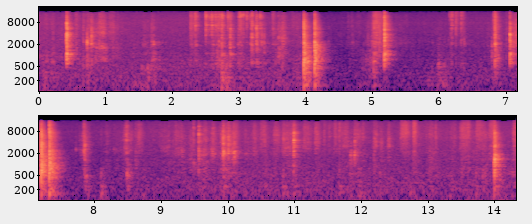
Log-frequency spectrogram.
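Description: Kraft cardstock box being folded and pressed shut by hand on a crafting mat: scattered rustles, rubbing and taps, with a few sharper clicks spread through.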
